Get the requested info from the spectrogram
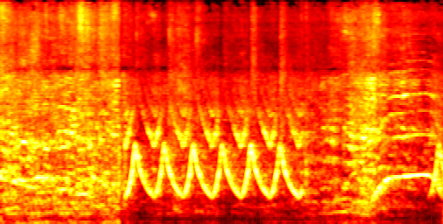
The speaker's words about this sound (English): I didn't know it had a siren.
